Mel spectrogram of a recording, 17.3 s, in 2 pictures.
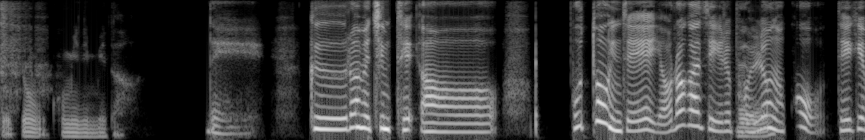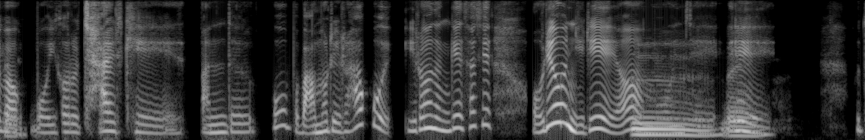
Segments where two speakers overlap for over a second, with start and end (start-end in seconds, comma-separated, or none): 14.9-16.2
